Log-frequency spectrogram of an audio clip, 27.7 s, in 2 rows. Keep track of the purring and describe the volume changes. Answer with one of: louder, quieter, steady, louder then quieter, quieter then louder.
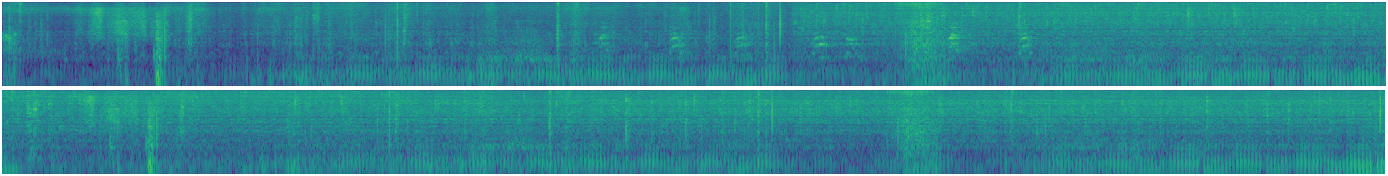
steady.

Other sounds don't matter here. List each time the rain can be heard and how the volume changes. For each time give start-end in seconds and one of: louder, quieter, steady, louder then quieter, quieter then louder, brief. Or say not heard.
0.0-27.6 louder.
